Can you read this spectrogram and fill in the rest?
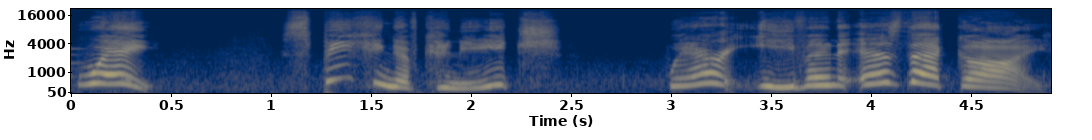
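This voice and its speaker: Very high-voiced, eager young child. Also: female voice, sing-song, slow pace, a bit bright, exaggerated voice. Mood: anxious. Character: excitable, proud young child, eager to impress. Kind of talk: video game character acting.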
